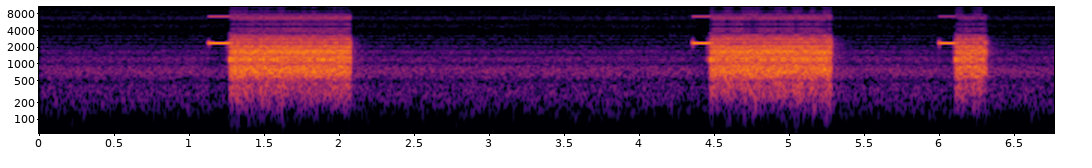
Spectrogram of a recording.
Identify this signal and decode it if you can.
ACARS aircraft data, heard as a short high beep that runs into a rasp, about 2400 baud.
